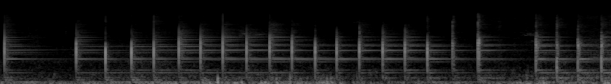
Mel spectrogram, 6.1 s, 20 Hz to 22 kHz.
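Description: Giant volcanic rocks, the remains of cooled magma, on a beach of "singing stones" are struck with another stone in a quick series of 23 sharp taps. Each tap rings out with a hollow, metallic, bell-like tone, some notes deeper and others higher, centered near 1.7 kHz. A steady low background noise runs underneath.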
